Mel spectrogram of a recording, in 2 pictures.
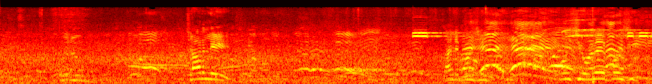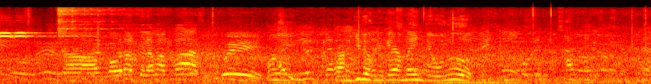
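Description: Young men shout and call out outdoors.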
